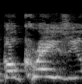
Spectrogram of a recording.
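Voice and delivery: high, agitated rise; mock panic. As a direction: work up toward a frantic wail. Mimicking panicked people.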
